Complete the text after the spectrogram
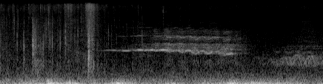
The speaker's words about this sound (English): I'm standing outside a corral at the base of the LaSalle Mountains in southeastern Utah. Around here, you'll find plenty of horses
